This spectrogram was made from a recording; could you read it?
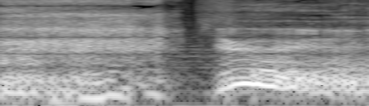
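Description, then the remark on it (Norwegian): A person imitates a growl with their voice in two low, rough, rumbling bursts, split by a brief pause, to start a growling contest in a role-playing game. The second is slightly louder, and no words are spoken. “Jeg initierer en knurrekonkurranse.”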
